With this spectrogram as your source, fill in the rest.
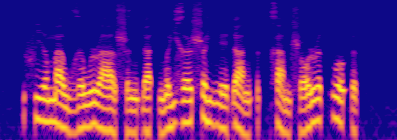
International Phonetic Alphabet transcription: f i˧ ə̯ m a˨˩ w ɣ ə˧ w ɹ aː˨˩ ʂ ə˨˩ ŋ ɗ a˨˩ t̚ m ə˧ j ɣ əː˧˥ ʂ ə˧ j ŋ e˨˩˦ ɗ aː˨˩˨ ŋ ʔ ə˦˥ k̚ x a˨˩ m ʂ ɔ˧˥ ɹ ə˦˥ k̚ v o˧ ʔ ə˨˩ k̚

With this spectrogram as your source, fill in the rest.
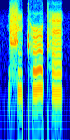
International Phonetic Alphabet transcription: s i t̪ʰ ə˞ t̪ʰ ɛ

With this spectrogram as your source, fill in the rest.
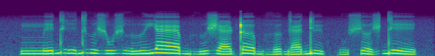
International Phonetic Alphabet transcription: mː e˩˧ dʱ e̤˥˧ dʱ ɯ˥˩ ʒ u˩˧ ʒ ɦ ɯː˩˧ j æː˥˧ bʱ ɯ˩˧ ʒ æ˩˧ ʈ ɜ˥˧ bʱ əː˩˧ ɡ æ˩˧ d yː˥˩ pː o̤˩˧ ʃ əː˥˩ ʒ d eː˥˩

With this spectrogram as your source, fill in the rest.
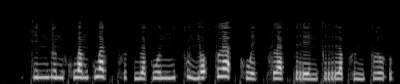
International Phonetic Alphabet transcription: k i˦˥ n d o˧ n kʰ w a˧ m k w a˥˩ k̚ pʰ ɯ˨˩ k̚ ŋ ɯ˩˦ a̯ k w u˧ n ŋ i˦˥ t̚ f u˩˦ n j ɔ˥˩ ʔ k l a˥˩ ʔ kʰ w e˨˩ k̚ pʰ l a˦˥ k̚ p r e˨˩ n k r ɯ˧ a̯ pʰ ɯ˨˩ ŋ k l u˥˩ ʔ

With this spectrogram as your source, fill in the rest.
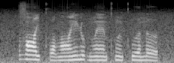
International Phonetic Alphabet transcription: zˤ iː kʷʰ a ðˤ ĩː ɳ u ɡʷ ɛ̃ː kʷʰ ɛ̃ kʷʰ ɤ n ɤ

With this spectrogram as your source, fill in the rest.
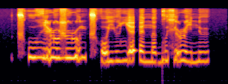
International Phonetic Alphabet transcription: ʈ͡ʂʰ u˦ ɦ ḭ˦ ɭ o˦ ʐ ʉ˦ ɭ ṵ˦ n ʈ͡ʂʰ o̰˨ j ʉ˨ ʎ ɛ̰˦ ʔ ɛ˨ n ɐ˨ ɡ u˦ xʲ ṵ˦ ɭ i˨ n ʉ˦

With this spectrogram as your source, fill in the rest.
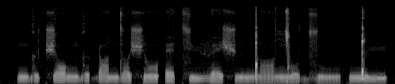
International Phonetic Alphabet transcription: ŋ ɡ ɵ t͡ʃ ɔ ŋ ɡ ɵ ɠ ɑ n d ɔ ʃ ɔ̃ ʔ ɛ t͡s y v ɛ ʃ ʉ ŋ͡ǃ ɑ ŋ͡ǀ o d͡z u | ŋ͡ǃ y

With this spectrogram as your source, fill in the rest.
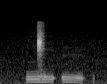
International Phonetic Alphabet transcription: ŋ͡ǁ i ʔ ʉ ʔ

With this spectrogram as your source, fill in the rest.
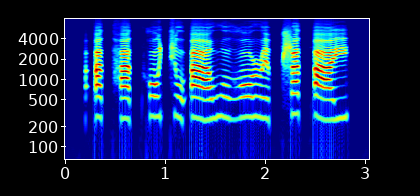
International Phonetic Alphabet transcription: ʔ a˨˩ t̚ h a˨˩ t̚ k ɔ˧˥ c o˨˩˦ ʔ aː˨˩˦ w o˨˩ ɣ ɔ˧ ɹ e˨˩ p̚ ʂ a˦˥ t̚ ʔ a˧˥ j

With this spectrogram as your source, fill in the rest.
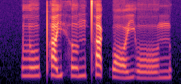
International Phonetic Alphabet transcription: l oː˧˥ pʰ a˧˥ j h ɤː˧˥ ŋ t̪ʰ aː˥˨ k̚ ʋ ɔː˩˧ j oː˩˧ n

